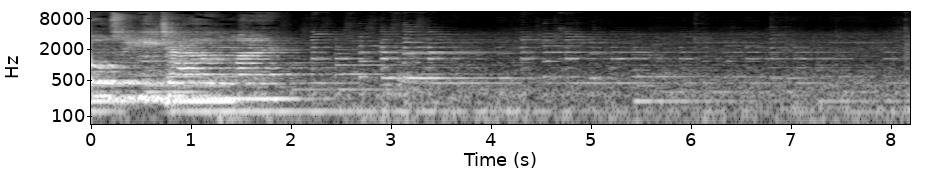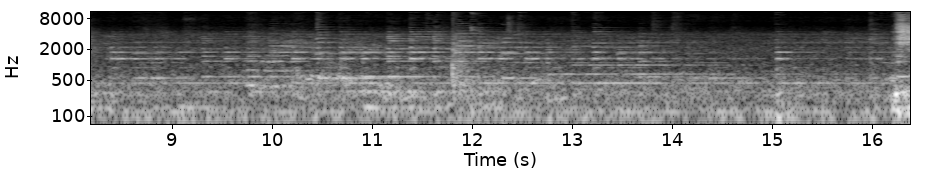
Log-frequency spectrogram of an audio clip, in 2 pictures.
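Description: Solo acoustic guitar played live. A held sung note and louder playing end about two seconds in, then softer picked notes ring out as an instrumental break.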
